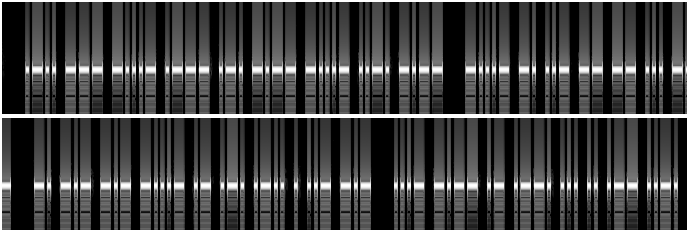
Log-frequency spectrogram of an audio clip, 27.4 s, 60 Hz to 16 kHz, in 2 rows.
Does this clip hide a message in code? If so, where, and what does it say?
Yes: Morse code from 0.5 to 27.2 s, heard as a keyed tone, about 18 wpm, 550 Hz. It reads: LO<BT>JRY<BT>FY <BT>NUMMSM NKK<BT>ARLEUK VYAPSIWF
